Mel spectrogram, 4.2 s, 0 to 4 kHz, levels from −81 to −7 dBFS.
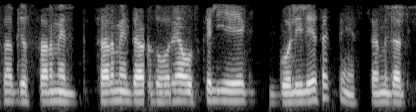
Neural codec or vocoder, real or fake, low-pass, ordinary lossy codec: none; real; 3.6 kHz; MP3, 24 kbps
